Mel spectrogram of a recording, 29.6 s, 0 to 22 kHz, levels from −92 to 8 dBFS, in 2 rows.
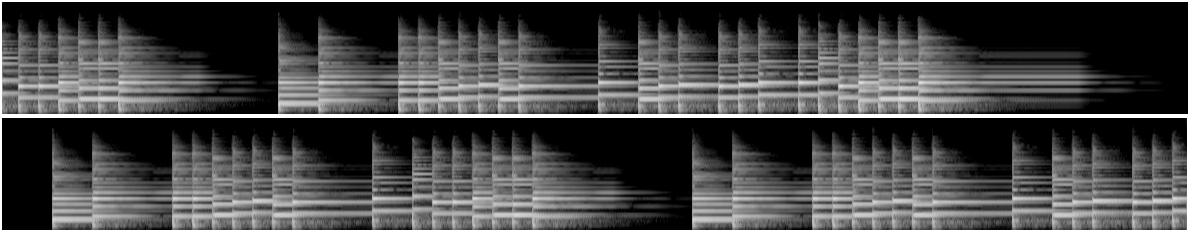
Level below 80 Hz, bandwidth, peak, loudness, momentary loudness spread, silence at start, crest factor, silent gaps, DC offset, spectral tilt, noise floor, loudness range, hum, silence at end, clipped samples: -66 dBFS; 11.5 kHz; 0 dBFS; -19 LUFS; 18 LU; 0 s; 18 dB; 14.57-14.67 s, 14.82-15.45 s; under 0.1%; -4 dB/octave; -83 dBFS; 7 LU; none; 0 s; under 0.1%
